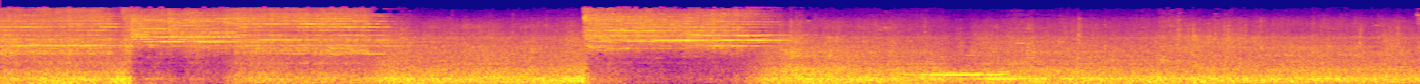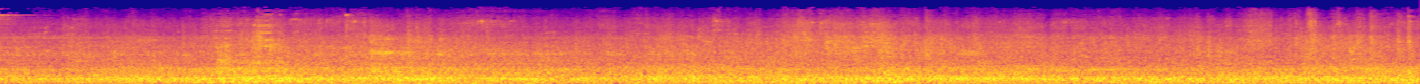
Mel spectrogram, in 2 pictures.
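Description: Double-stack intermodal freight train of container-laden well cars rolling past, its wheels rumbling and clattering steadily over the rails. High-pitched wheel squeal rings out for the first few seconds and again briefly about six seconds in.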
